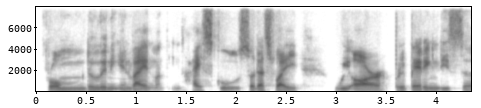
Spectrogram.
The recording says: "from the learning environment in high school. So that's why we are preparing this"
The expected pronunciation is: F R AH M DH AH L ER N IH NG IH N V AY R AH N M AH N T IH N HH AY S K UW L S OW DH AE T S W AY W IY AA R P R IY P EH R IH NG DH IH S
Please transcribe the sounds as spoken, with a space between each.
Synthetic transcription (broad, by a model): F R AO M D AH L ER N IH NG IH N V AY R AH N M AH N T IH N HH AY S K UW L S OW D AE T S W AY W IY AA R P R IY P EH R IH NG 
